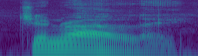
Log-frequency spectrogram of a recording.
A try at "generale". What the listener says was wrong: Generale. Good.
